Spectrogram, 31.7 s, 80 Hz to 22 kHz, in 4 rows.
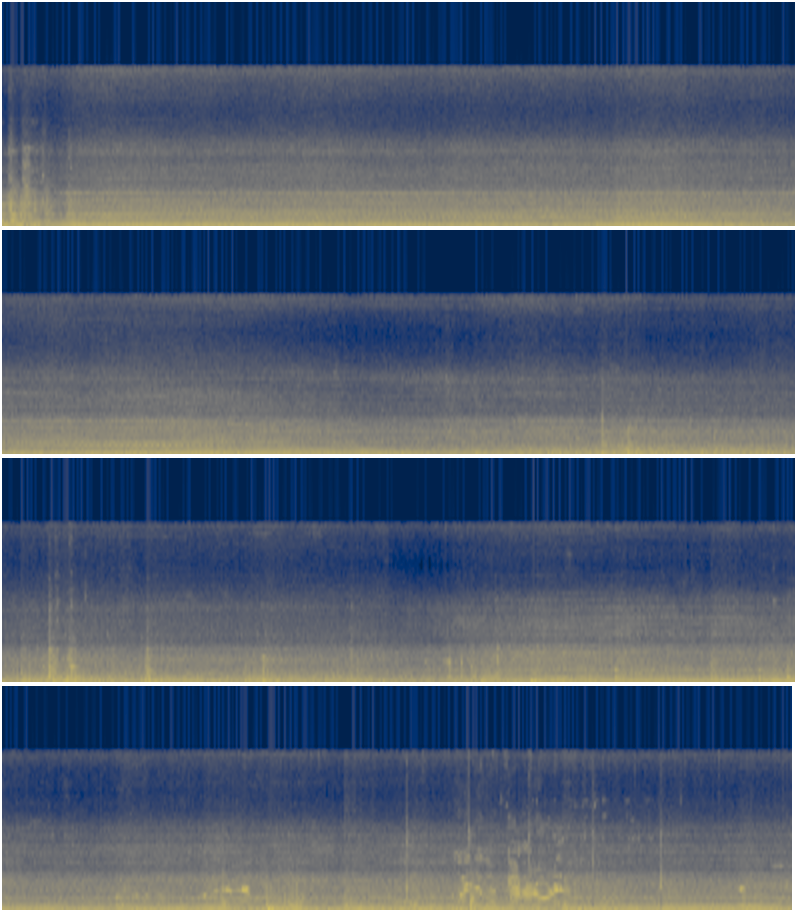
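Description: Tata Hitachi Zaxis 210LCH excavator's diesel engine running steadily under digging work, with a steady whine over the engine hum.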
